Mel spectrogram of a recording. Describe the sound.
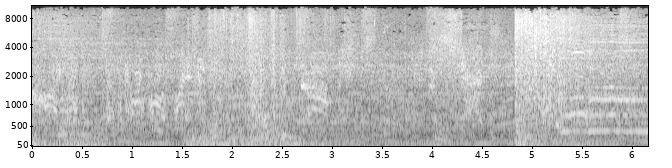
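Explosions from a bombing raid form a dense, continuous, loud barrage of blasts and crashes, with a sharper burst near the end and voices mixed into the din.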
